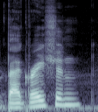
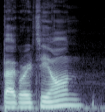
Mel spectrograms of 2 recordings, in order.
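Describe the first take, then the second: First: The name is said without a French sound. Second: The name is said with a French sound.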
